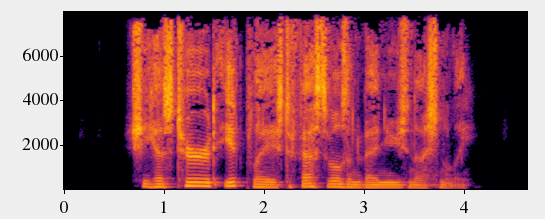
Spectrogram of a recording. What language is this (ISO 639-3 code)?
eng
